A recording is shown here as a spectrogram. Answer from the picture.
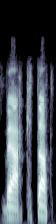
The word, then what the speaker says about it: beaktat: Are du biktat risken för nyskada? – Yeah, very good. The third word is beaktat, but that's not quite Beaktat.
